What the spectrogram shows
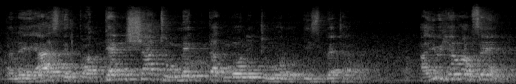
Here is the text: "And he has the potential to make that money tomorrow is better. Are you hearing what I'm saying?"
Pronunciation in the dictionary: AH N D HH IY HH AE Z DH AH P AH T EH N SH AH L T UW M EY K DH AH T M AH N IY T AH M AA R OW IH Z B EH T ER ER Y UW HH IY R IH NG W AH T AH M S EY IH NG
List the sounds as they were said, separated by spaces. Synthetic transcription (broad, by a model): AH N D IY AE S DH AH P AH T EH N SH AH L T UW M EY K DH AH T M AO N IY T AH M AA R OW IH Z B EH T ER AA Y UW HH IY IH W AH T AH M S EY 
